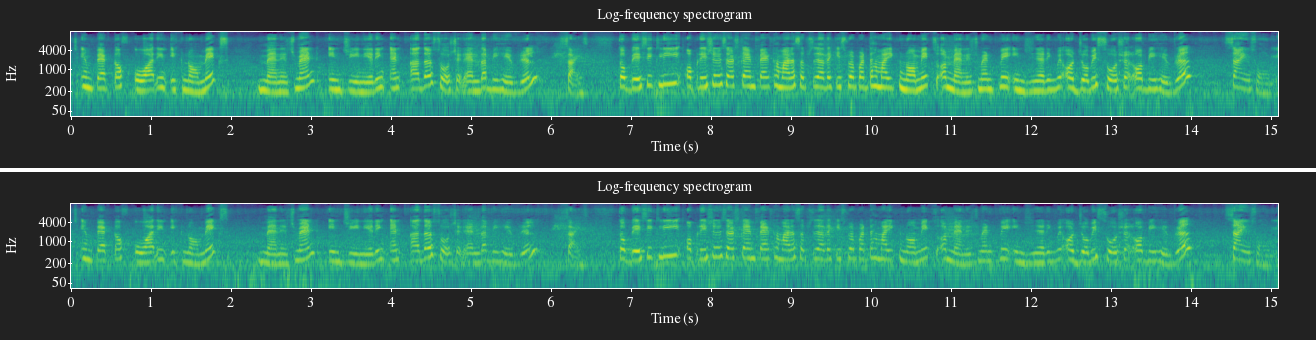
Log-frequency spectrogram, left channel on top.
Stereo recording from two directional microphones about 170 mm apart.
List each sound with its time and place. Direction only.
0.1 s a woman's voice: 20° left (ahead or behind); by 5.8 s 45° left (ahead or behind)
6.2 s a woman's voice: 30° left (ahead or behind)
